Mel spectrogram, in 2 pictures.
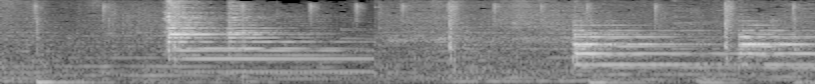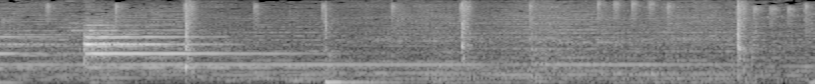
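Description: Metal bells struck four times in the first half, each strike ringing on, over devotional background music with a low drumbeat.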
